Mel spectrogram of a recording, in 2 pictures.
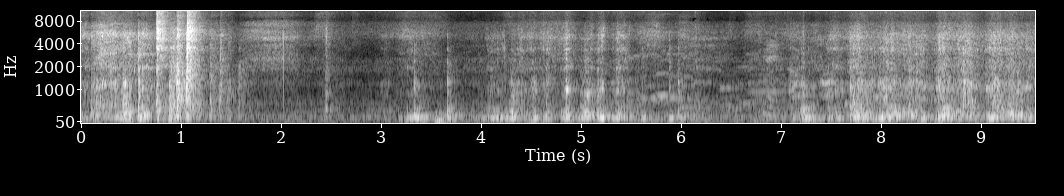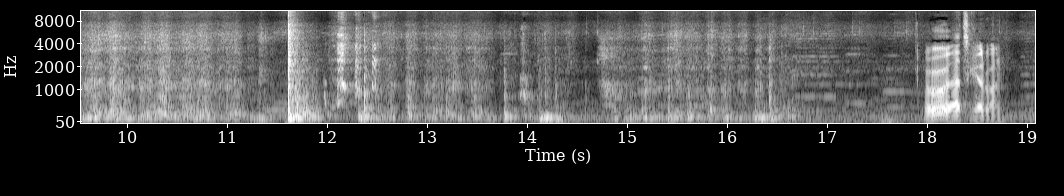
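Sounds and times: background music: 3.2 - 19.0.

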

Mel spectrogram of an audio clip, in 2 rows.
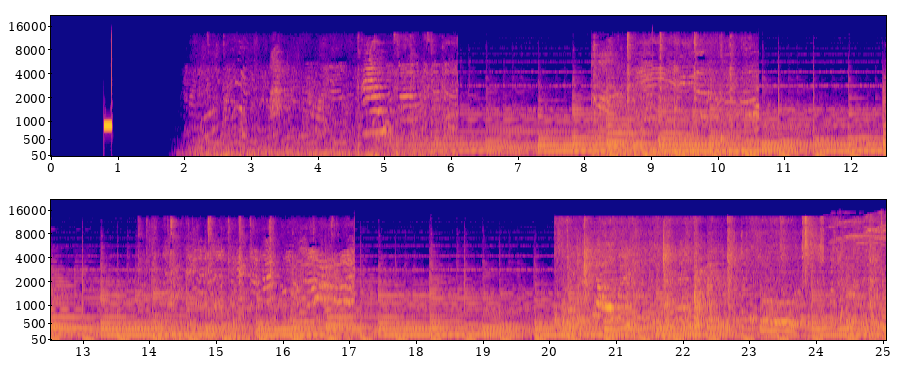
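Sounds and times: children chattering: 1.9 - 6.1, 8.1 - 10.8, 13.9 - 17.2, 20.1 - 25.0
background music with low beat: 7.3 - 25.0.

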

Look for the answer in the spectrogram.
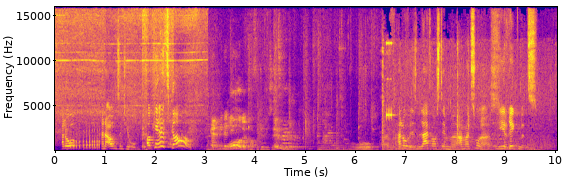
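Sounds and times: voice: 0.1 - 9.6
background music: 3.0 - 9.7
heavy rain with thunder: 6.6 - 10.0.

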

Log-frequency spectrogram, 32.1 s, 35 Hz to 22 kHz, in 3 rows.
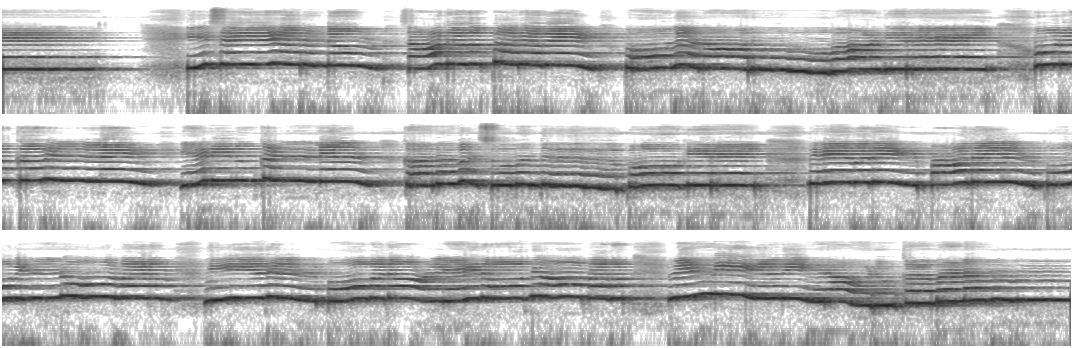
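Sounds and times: woman singing unaccompanied: 0.0 - 32.0.

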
